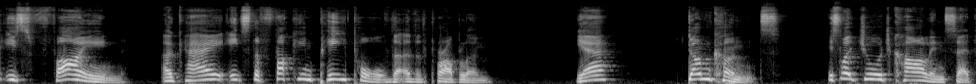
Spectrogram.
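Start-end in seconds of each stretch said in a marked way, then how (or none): none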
